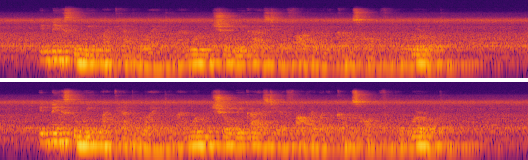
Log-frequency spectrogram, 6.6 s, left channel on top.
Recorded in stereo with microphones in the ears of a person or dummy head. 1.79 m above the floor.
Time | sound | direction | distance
0.5 | a man speaking | 70° right (ahead or behind) | 2 m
